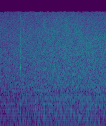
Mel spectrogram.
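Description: Heavy rain falling steadily, a continuous hiss that grows slowly louder.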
